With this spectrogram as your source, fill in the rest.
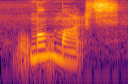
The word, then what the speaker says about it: Mont Marte: Kali ini aku akan melafalkan bagaimana pelafalan yang benar ya. Montmartre.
